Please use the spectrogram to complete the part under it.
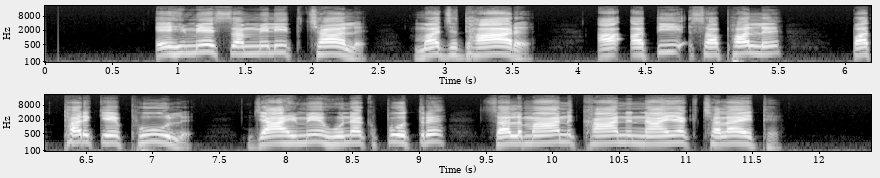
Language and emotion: Maithili, neutral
